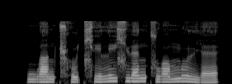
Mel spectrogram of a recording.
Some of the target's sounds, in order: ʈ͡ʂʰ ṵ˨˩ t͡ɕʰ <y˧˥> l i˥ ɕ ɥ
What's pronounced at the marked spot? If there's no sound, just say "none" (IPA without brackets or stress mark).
i˧˥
